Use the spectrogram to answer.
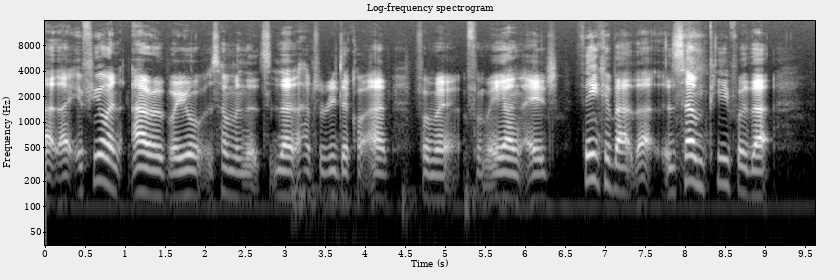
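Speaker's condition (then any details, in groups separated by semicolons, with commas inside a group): Cerebral palsy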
